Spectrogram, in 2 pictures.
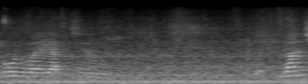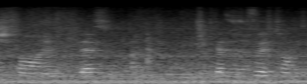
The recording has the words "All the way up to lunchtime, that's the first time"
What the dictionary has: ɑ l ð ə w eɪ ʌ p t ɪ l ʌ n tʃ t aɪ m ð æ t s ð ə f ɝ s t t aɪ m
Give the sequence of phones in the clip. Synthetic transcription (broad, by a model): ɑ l ð ə w eɪ ʌ p t ɪ l ʌ n tʃ t aɪ m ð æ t s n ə f ɝ s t t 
